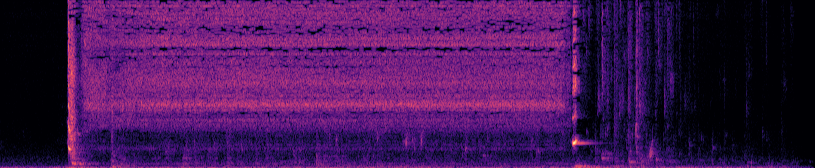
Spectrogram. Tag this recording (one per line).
bath
bathroom
sink
tap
